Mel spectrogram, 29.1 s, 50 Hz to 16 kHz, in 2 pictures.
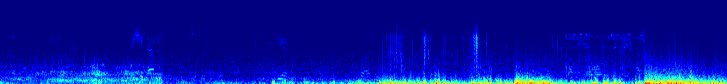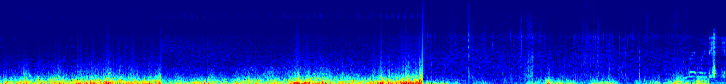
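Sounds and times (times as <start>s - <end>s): wind buffeting microphone: 0.0s - 29.0s.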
